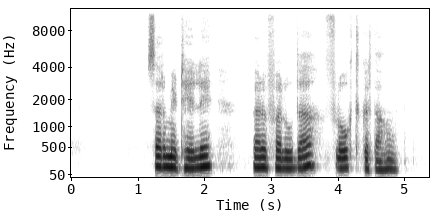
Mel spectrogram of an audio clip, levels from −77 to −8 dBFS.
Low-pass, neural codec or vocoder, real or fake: 10.8 kHz; codec, 24 kHz, 0.5 kbps, DualCodec; fake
